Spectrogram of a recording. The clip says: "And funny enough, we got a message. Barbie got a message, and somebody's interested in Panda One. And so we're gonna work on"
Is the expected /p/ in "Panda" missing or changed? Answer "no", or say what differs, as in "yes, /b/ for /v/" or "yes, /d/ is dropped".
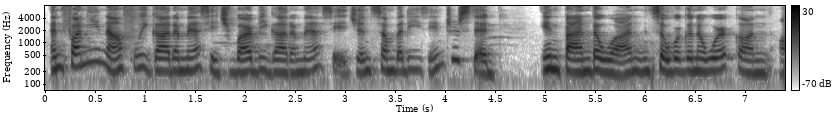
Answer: no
